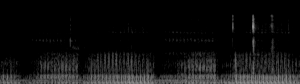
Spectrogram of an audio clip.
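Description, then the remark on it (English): A male cat purrs steadily, a low rumbling vibration pulsing in slow rhythmic cycles of inhale and exhale, with no voices present. “And here's some kitty.”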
